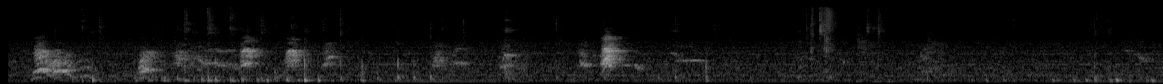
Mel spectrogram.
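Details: Poodle puppies giving a busy run of short high yelps and whimpers, clustered in the first three seconds, with a sharp squeal near six seconds, then quieter scattered whines and light indoor rustling.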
